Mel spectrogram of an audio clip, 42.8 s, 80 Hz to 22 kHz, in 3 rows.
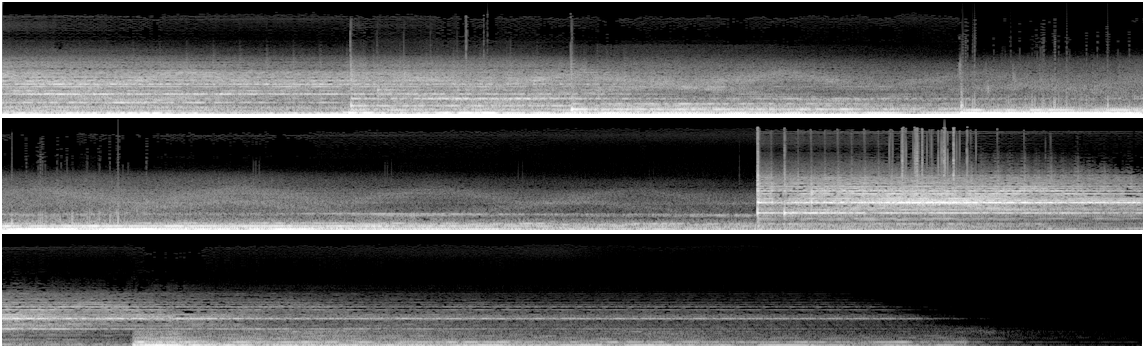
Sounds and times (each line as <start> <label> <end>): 0.0 Trippy Drone 38.0
23.7 crackle 31.8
